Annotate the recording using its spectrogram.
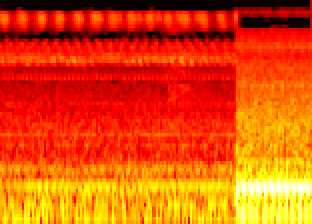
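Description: Kenworth semi truck's diesel engine idling: a low, steady rumble that gets louder with a steady hum near the end.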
